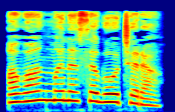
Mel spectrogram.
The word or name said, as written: ಅವಾಙ್ಮನಸಗೋಚರ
